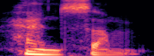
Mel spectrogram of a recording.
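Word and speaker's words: handsome: একটি বিশেষ ধরনের শব্দ হ্যান্ডসাম কারণ এখানে ডি এর উচ্চারণ হয় না এটাকে বলে সাইলেন্ট ওয়ার্ড আপনারা একটু খেয়াল করবেন এটা হ্যান্ডসাম বলবেন না হ্যান্ডসাম হ্যান্ডসাম শব্দের অর্থ হচ্ছে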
